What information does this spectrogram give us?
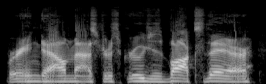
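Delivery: loud, slow bellow down the hall; terrible voice. Acted. Schoolmaster calls from the hall, slow loud bellow. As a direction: boom it out like a stern schoolmaster. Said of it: "A terrible voice in the hall cried".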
